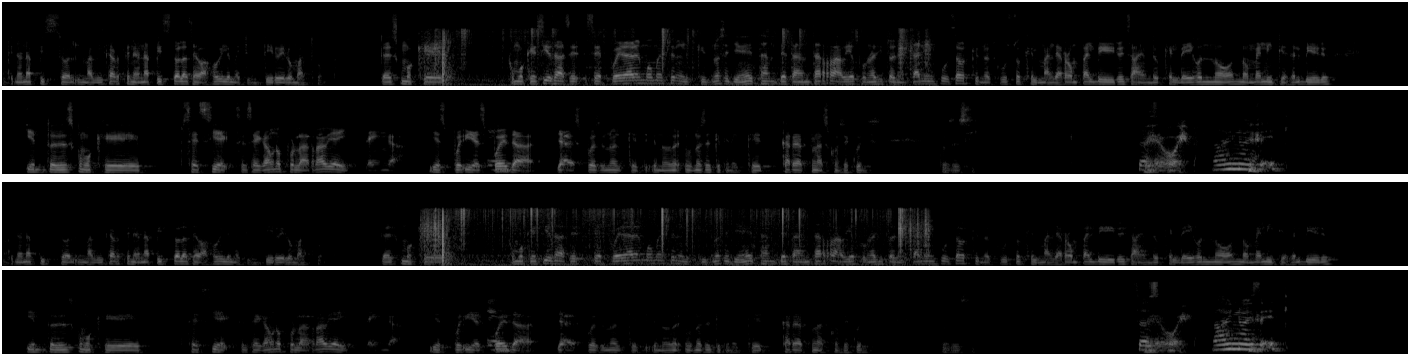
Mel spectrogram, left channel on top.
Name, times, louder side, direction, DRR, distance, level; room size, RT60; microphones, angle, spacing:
voice 1, 0.0-3.2 3.8-4.4 5.1-13.6 14.3-15.5 15.8-23.8 24.7-24.9 25.5-26.1 26.5-26.7, left 4 dB, 75° left, 0.9 m, -49 dB
Crackle, 4.2-9.3, right 8 dB, 80° right, 1.2 m, -47 dB
voice 2, 26.2-26.9, right 3 dB, 25° right, 0.4 m, -44 dB
10.5 x 6.4 x 6.5 m
head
